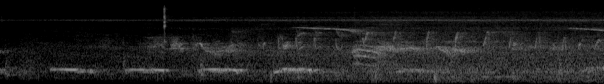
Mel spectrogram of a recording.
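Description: Birds calling: a short mid-pitched note repeated about twice a second, with higher chirps and falling whistles joining about halfway through.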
